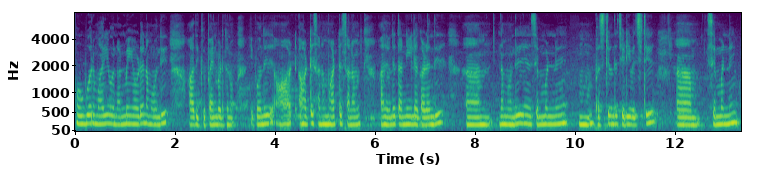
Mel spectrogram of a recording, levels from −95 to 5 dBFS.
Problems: none marked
